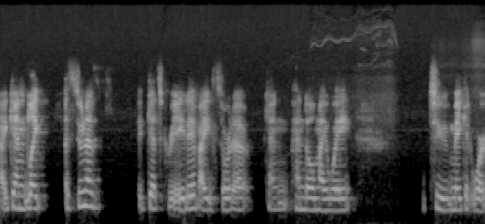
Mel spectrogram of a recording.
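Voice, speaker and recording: A woman with a Quebec accent speaks at a fairly slow pace. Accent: Québécois French. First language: French. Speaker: artist. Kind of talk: interview.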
